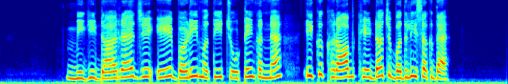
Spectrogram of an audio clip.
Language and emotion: Dogri, fearful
